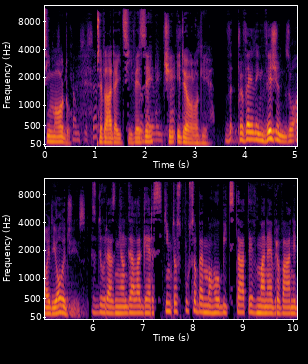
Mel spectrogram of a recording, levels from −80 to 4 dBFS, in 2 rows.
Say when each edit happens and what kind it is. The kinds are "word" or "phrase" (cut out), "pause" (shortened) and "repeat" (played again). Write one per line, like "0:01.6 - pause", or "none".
0:05.9 - pause
0:07.4 - phrase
